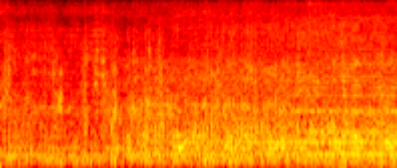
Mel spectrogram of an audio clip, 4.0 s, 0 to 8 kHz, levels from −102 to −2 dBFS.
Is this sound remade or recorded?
remade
